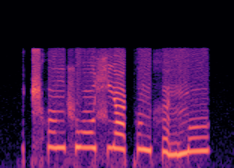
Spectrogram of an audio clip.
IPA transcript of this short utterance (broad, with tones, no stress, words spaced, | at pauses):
ʈ͡ʂʰɤ˦ŋʂwɔ˦ɕjä˥˨ kʊ˥˨ŋxə̰˨˩nmo˦ʊ̯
